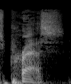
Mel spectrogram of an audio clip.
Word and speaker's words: Press: So, you know, my shortened name is Press. But it's two syllables away. She says it's Prayus.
